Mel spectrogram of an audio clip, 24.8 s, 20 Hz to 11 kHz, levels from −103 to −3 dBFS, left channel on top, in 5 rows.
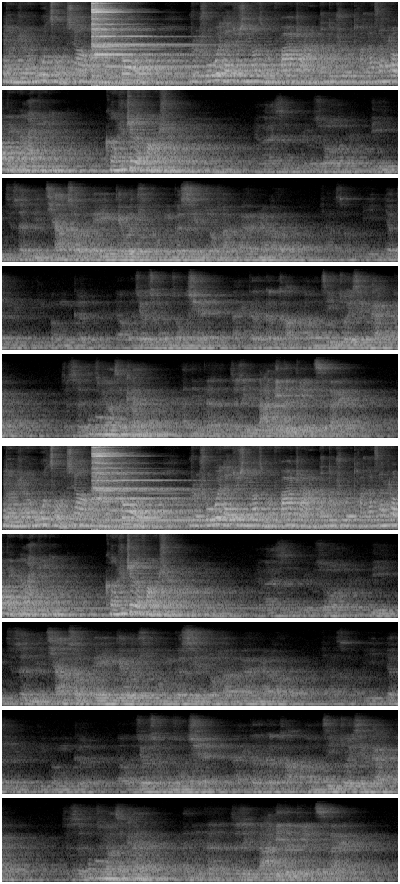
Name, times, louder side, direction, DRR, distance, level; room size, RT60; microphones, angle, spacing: voice 1, 0.0-5.8 6.2-7.1 20.9-21.3, right 1 dB, 5° right, -1 dB, 0.3 m, -36 dB
Bell, 1.1-16.5, left 3 dB, 45° left, 0.7 m, -38 dB
voice 2, 7.1-9.3 9.5-13.5 13.9-15.9 16.2-20.0 20.5-21.6 22.0-24.1, equal, 75° left, -5 dB, 1.4 m, -44 dB
5.0 x 4.3 x 5.2 m, 2.7 s
head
